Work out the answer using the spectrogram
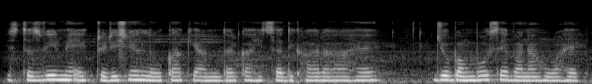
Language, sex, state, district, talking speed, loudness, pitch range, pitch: Hindi, female, Assam, Sonitpur, 190 wpm, -14 LUFS, 180-200 Hz, 185 Hz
